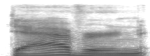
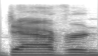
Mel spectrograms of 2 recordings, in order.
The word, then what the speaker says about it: Davern: we get it it's Davern it rhymes with Tavern rhymes with Tavern uh my mom doesn't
